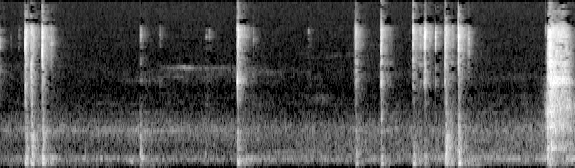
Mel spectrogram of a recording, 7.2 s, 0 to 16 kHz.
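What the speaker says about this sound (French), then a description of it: "Je vais sur Word. Donc là, ça a tout son sens hein, quand euh, sur une tablette, parce que là, on peut écrire" Irregular key taps on a foldable Bluetooth keyboard, a LAB31 model, used with a tablet, come in sparse bursts of clicks with pauses between them, close and fairly quiet, with no talking.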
